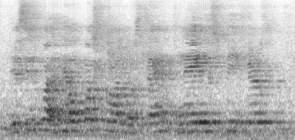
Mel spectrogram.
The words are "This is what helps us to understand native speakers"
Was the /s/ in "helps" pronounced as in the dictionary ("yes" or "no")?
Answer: no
